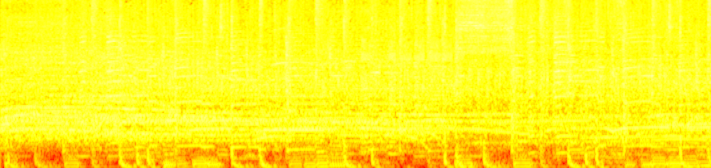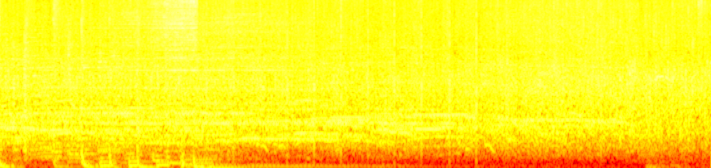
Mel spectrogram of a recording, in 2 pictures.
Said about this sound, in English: Wow, that's like the best applause I've ever gotten. That is not true. They're amazing, but that is not true.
